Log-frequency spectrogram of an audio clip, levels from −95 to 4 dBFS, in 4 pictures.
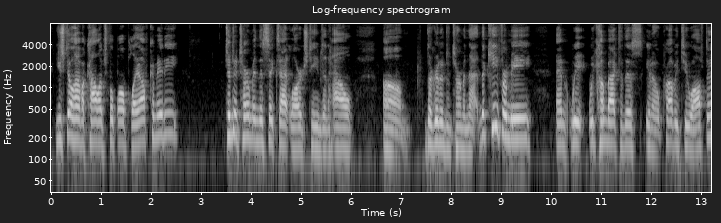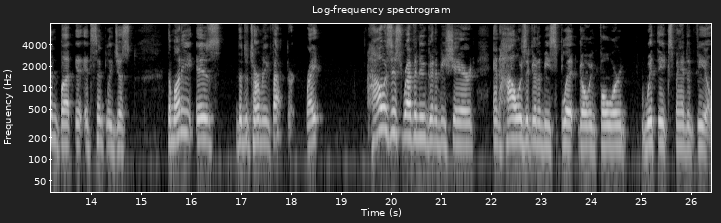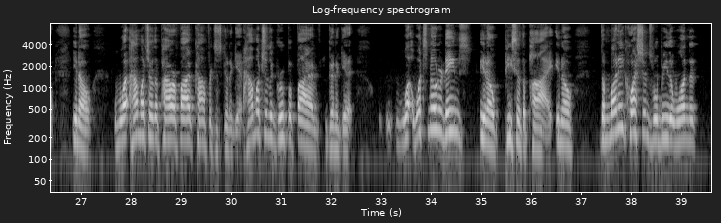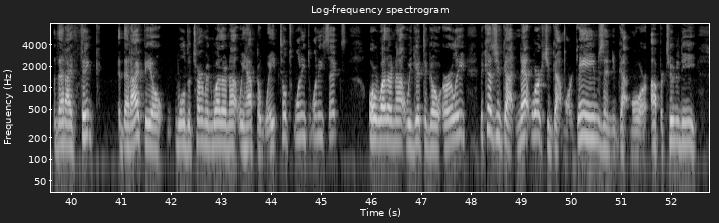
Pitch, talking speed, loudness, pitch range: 170 Hz, 175 wpm, -24 LUFS, 150-195 Hz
